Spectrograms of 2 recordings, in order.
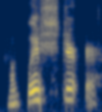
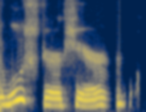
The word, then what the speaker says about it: Worcestershire: Okay, say Worcestershire. They don't pronounce the CH in the word.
